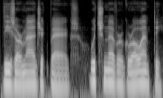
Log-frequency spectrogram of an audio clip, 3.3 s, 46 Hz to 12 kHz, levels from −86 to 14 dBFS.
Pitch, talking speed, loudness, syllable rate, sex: 100 Hz, 145 wpm, -15 LUFS, 4.3 syllables/s, male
